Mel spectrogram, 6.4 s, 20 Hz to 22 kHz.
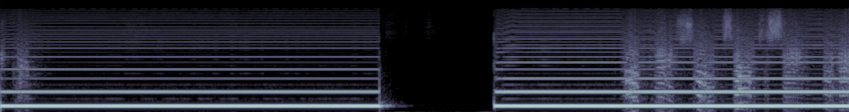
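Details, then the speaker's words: Defective Harman Kardon Go + Play Bluetooth speaker, covers off, low test tone sweep around 95 Hz: thin buzzy sound with almost no bass though drivers visibly vibrate. "95 it sounds it sounds a crap guys there's absolutely no base you could tell the speakers here are actually vibrating but this is doing almost nothing"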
